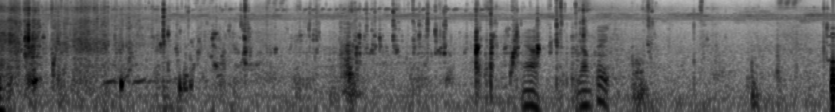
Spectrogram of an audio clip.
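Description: Handling noise: scattered clicks, knocks and rubbing as a phone is moved about against clothing in a wooden canoe, with a few brief, faint muttered sounds from a voice in the middle.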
